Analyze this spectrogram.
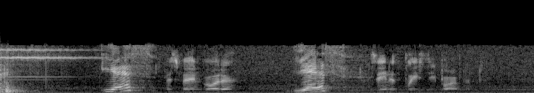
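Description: A woman speaks into a telephone.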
